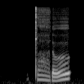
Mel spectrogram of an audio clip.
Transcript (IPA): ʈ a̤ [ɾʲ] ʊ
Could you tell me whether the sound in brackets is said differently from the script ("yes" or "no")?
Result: yes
